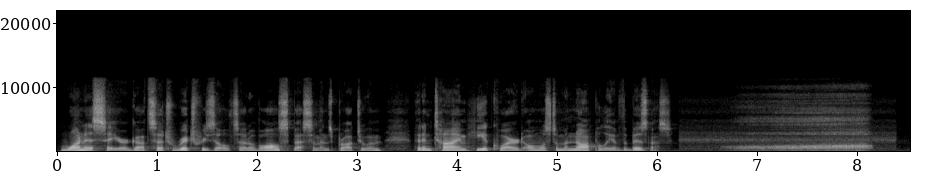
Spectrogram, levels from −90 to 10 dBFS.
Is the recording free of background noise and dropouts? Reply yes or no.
no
